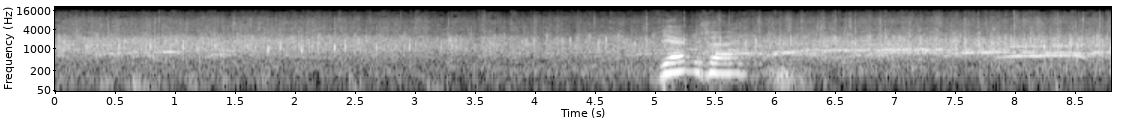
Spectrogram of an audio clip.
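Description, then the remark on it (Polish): An audience at the Kampus Polska Przyszłości event claps steadily and continuously for Polish left-wing leaders Włodzimierz Czarzasty and Robert Biedroń, a dense, even patter of applause, with a brief voice cutting through partway in. “Wielkie brawa.”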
